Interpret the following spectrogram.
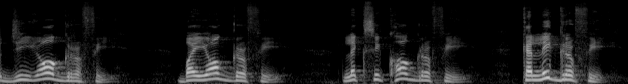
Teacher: The syllable immediately preceding graphy is stressed.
